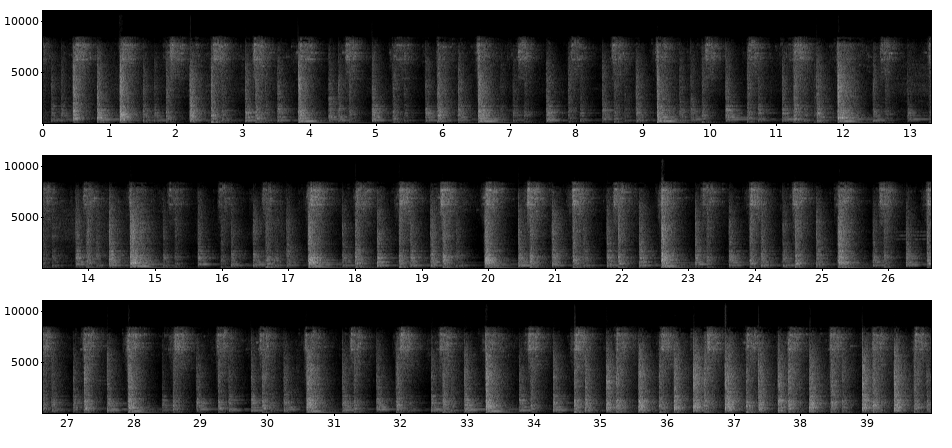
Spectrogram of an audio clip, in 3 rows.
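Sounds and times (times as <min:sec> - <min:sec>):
fast percussion strikes: 0:00.0 - 0:39.9.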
